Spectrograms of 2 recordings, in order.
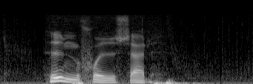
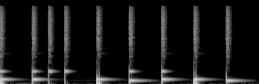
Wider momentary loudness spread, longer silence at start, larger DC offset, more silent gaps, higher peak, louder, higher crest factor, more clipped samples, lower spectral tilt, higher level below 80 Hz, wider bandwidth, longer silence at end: first, 14 LU vs 4 LU; first, 0.45 s vs 0 s; first, 0.4% vs under 0.1%; neither; about the same, -2 dBFS vs 0 dBFS; about the same, -20 LUFS vs -22 LUFS; about the same, 18 dB vs 22 dB; neither; first, -7.5 dB/octave vs -4.5 dB/octave; about the same, -30 dBFS vs -30 dBFS; second, 11 kHz vs 17 kHz; first, 0.5 s vs 0.15 s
